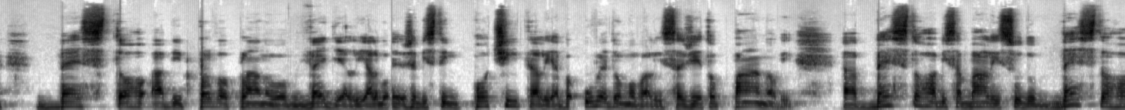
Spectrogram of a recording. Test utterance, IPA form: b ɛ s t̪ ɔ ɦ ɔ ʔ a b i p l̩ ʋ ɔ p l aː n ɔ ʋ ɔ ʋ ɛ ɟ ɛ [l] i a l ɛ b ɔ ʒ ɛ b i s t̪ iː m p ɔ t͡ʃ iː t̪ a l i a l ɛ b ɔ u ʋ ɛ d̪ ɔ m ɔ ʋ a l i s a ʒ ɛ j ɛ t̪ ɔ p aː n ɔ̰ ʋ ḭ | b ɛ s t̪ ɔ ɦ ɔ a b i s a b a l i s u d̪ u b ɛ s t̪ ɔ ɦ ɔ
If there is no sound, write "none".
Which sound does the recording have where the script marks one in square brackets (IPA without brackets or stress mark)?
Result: l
